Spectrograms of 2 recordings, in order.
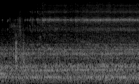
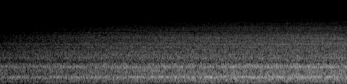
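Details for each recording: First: RadonAway RP145C radon fan pulled from a house, running with airflow: steady rushing with a gritty rattle and thin high whine as worn bearings get loud; in service it later stopped and seized. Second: RadonAway RP145 radon fan running normally: steady smooth rush of airflow with a soft even hum, no grinding, squeak or rattle from the bearings, unlike the failed fans.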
